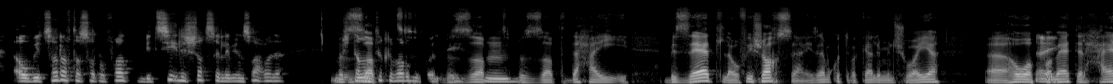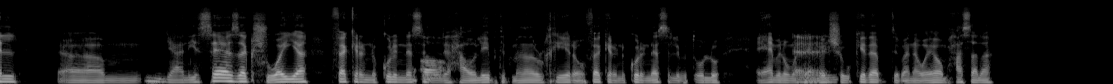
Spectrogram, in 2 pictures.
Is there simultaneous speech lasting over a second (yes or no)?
yes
